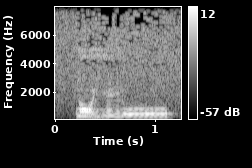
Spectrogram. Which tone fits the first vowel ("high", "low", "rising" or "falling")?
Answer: high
